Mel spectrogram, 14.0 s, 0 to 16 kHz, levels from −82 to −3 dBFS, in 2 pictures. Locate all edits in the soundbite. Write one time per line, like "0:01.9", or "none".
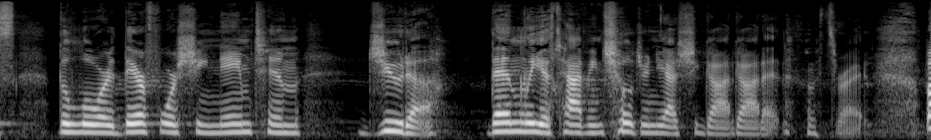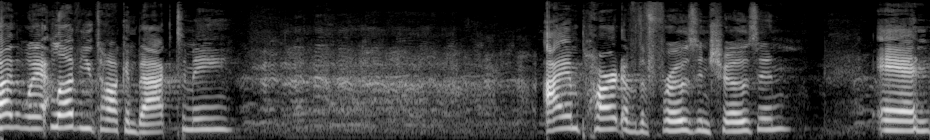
0:03.5
0:04.1
0:05.5
0:07.4
0:07.7
0:11.0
